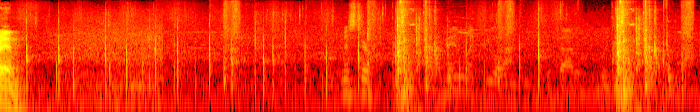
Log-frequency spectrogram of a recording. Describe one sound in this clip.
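Footsteps tap on a hard floor indoors.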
